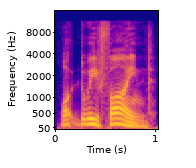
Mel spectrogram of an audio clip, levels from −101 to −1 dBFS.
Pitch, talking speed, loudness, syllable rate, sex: 135 Hz, 230 wpm, -13 LUFS, 4.3 syllables/s, male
